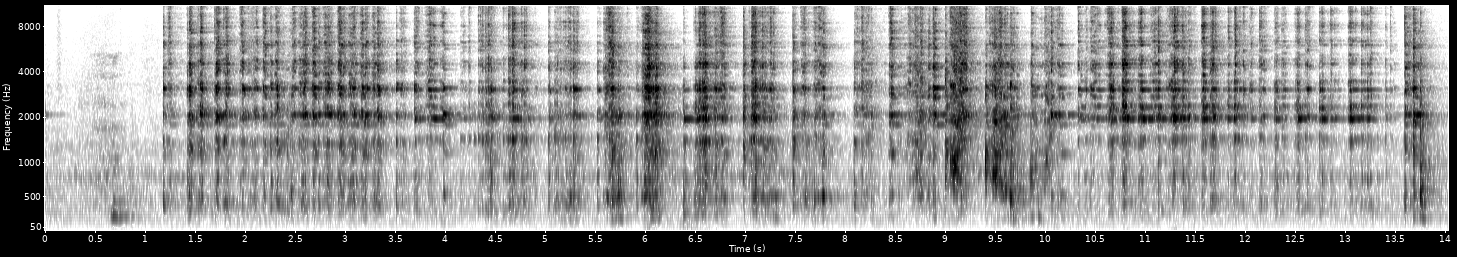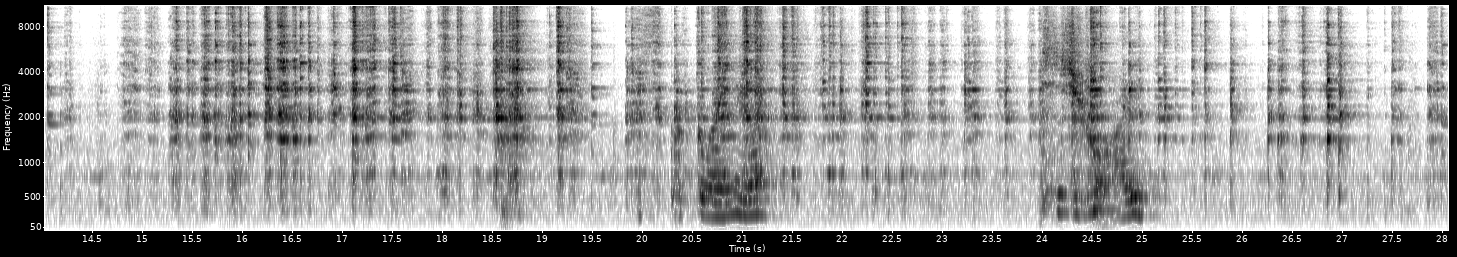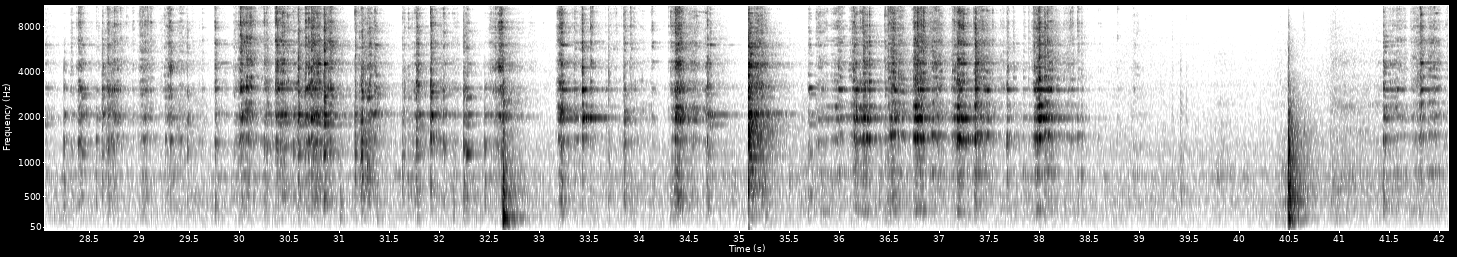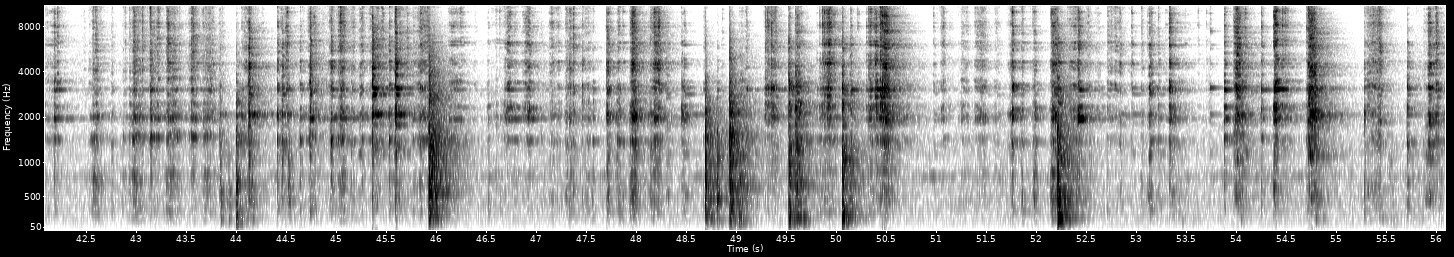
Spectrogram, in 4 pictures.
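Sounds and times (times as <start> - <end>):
scraping and clinking on floor: 1.2 - 39.0, 41.4 - 56.0.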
